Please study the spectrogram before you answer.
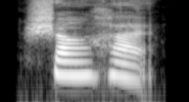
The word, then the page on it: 伤害: shāng hài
